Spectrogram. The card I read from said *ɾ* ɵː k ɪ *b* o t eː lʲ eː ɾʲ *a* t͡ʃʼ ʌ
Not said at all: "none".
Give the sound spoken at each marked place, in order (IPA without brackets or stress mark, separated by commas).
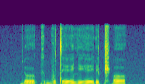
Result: ɾ, b, a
